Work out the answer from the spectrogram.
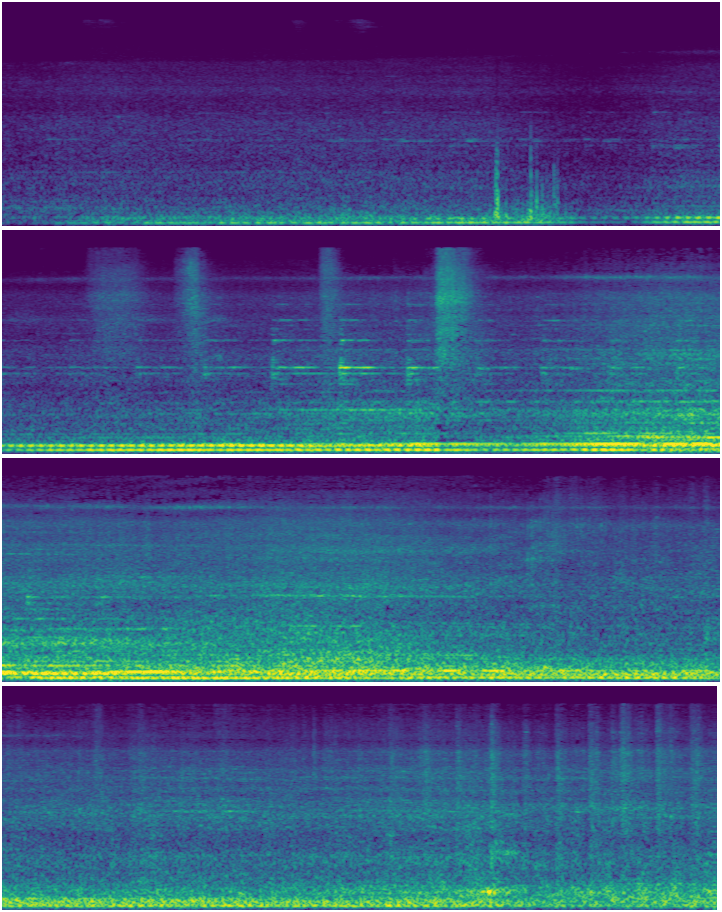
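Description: CN freight train passing close by. Its diesel locomotives approach and go by with a deep engine rumble that grows loud about six seconds in, then the tank cars roll past with a rapid clatter of wheels over the rail joints.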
